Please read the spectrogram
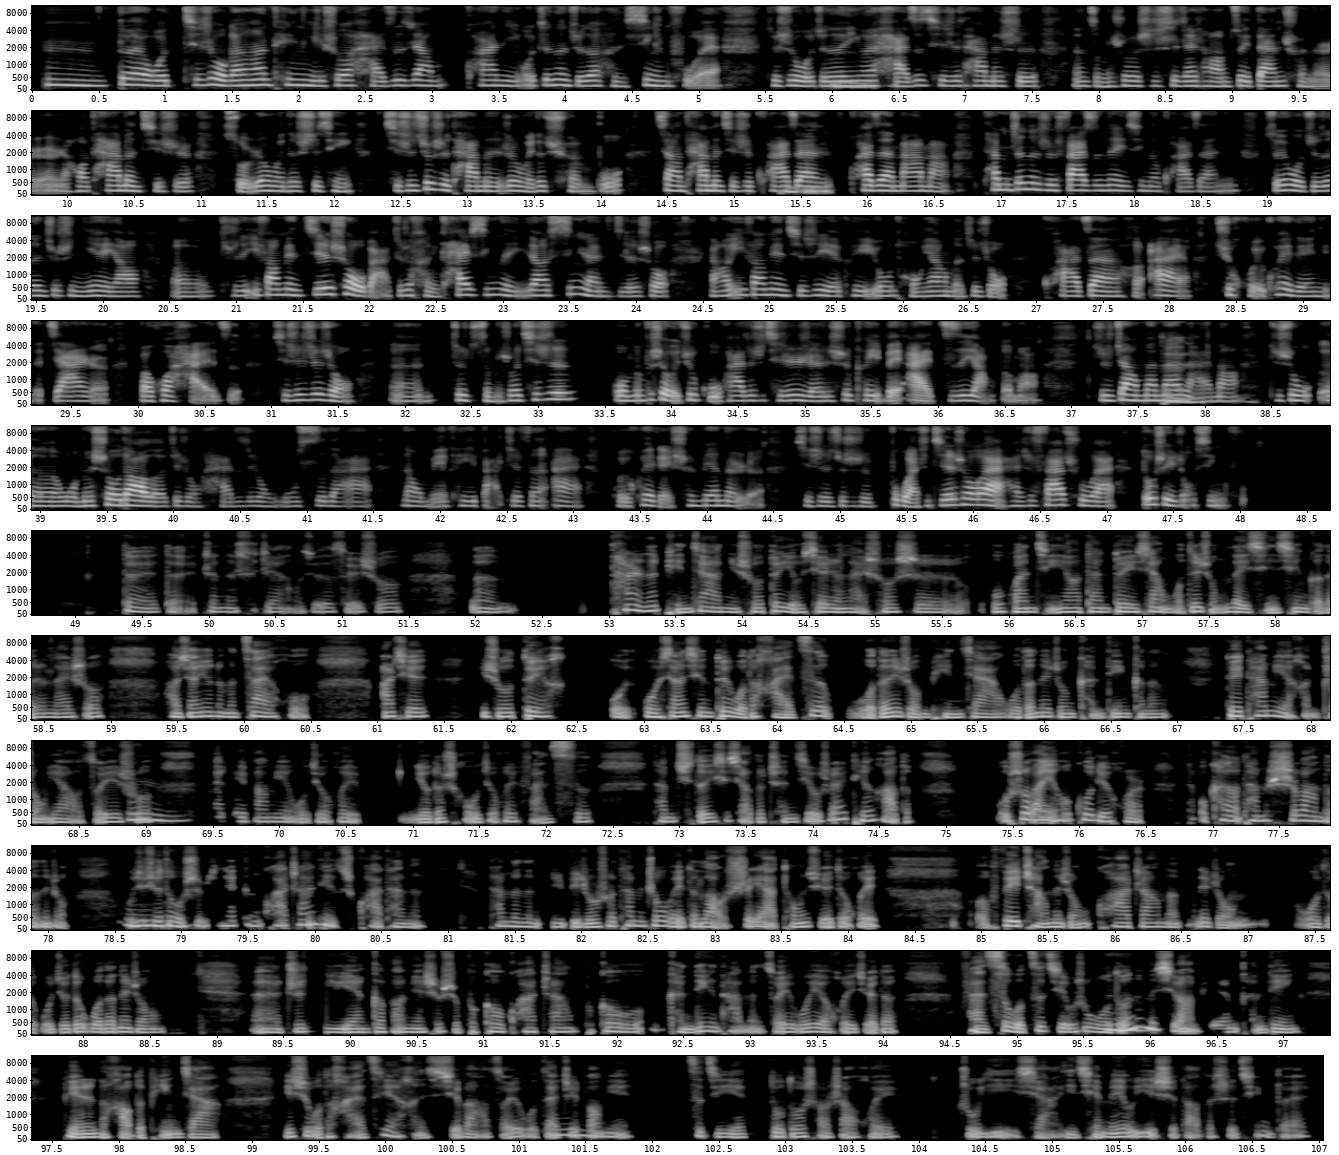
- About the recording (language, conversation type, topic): Chinese, advice, 如何面对别人的评价并保持自信？
- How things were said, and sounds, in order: other background noise; other noise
